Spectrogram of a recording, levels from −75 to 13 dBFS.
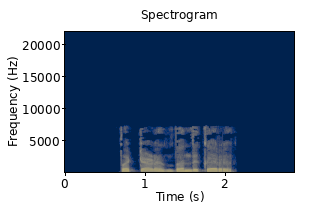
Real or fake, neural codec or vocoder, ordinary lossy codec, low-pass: real; none; MP3, 32 kbps; 7.2 kHz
